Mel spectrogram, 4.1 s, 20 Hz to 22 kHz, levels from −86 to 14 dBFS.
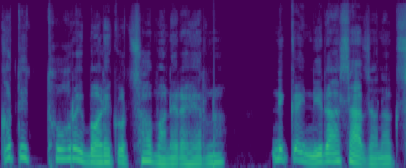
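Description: At 0.76 s and again at 2.13 s the speech jumps abruptly, likely a dropped buffer (overrun): about 10 ms, then a few milliseconds, were overwritten and the edges spliced together. The waveform shows a sudden discontinuity, the spectrogram a thin vertical broadband line.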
